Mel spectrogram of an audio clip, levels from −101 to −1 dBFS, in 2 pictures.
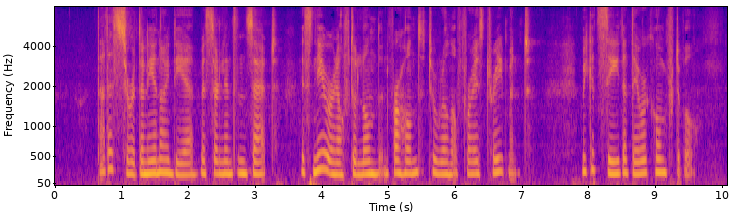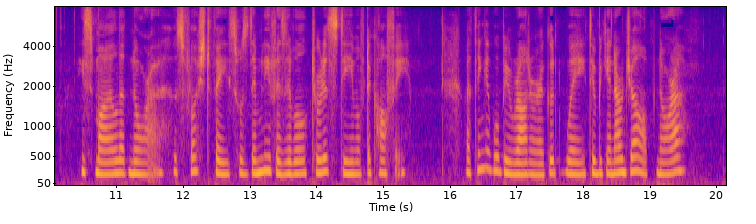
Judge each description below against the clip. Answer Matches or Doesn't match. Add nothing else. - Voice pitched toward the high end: Matches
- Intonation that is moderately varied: Doesn't match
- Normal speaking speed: Matches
